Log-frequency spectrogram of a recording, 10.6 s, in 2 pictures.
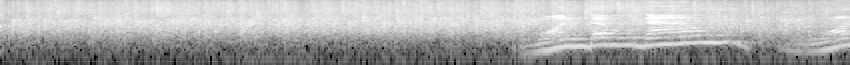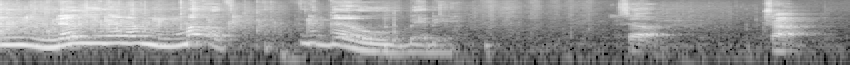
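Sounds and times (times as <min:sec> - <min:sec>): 
audience clapping: 0:00.0 - 0:07.6
speech: 0:03.2 - 0:08.2, 0:09.2 - 0:10.4.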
